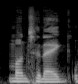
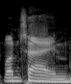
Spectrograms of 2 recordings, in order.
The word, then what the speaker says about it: Montaigne: I was in the blue Montenegro... How do I say it? – Montaigne.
